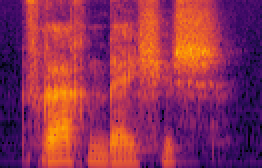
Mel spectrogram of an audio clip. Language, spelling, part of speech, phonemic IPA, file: Dutch, vragenlijstjes, noun, /ˈvraɣə(n)ˌlɛiʃəs/, Nl-vragenlijstjes.ogg
- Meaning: plural of vragenlijstje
